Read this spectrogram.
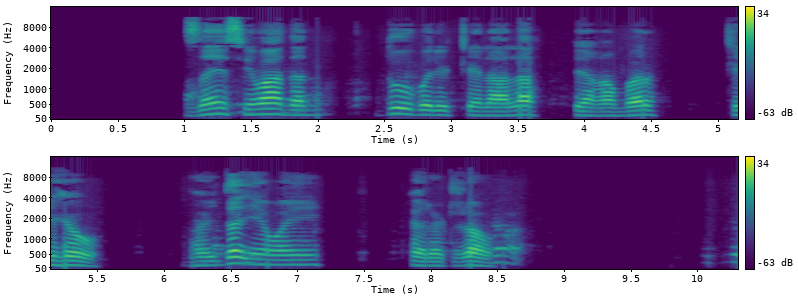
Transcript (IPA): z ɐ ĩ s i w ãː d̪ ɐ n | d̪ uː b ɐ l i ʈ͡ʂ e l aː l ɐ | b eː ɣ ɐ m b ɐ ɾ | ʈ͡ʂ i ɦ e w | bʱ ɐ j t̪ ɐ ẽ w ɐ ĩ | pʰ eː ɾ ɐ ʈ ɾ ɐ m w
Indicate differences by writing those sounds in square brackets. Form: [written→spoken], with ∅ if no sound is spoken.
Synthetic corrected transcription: z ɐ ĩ s i w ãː d̪ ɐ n | d̪ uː b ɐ l i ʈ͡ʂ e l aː l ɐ | [b→p] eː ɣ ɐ m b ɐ ɾ | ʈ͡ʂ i ɦ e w | bʱ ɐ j [t̪→d̪] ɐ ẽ w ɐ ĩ | pʰ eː ɾ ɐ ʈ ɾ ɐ [m→∅] w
